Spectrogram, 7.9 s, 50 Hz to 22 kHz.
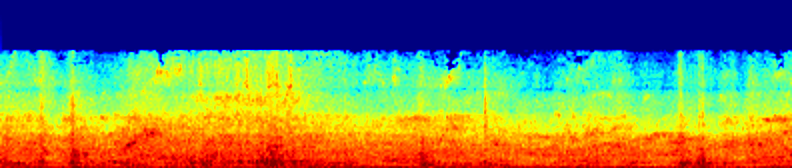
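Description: Electric 1/10-scale RC racing trucks running laps on an indoor clay track: motor whine rising and falling over a steady hall din, with faint chatter in the background.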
